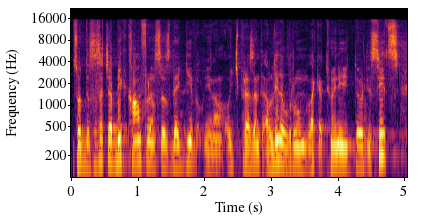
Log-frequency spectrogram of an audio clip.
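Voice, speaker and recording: Mellow-voiced Kurdish-accented man presenting. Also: medium pitch, steady tone. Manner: halting, non-native English phrasing. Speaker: academic conference presenter. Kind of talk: informal conference presentation with personal anecdotes.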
